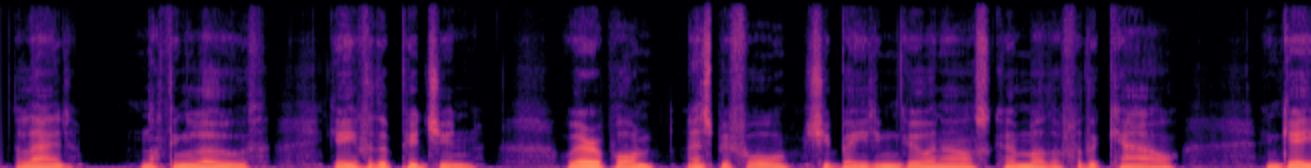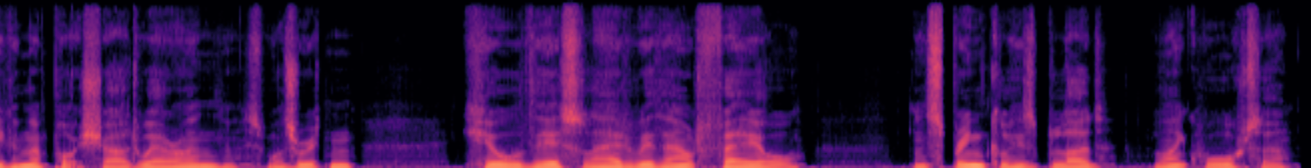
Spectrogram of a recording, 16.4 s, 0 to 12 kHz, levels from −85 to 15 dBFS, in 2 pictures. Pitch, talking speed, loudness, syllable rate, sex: 115 Hz, 155 wpm, -18 LUFS, 4.4 syllables/s, male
